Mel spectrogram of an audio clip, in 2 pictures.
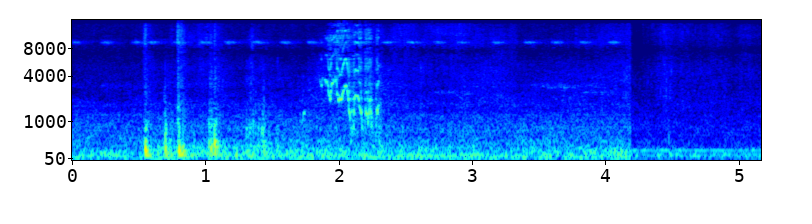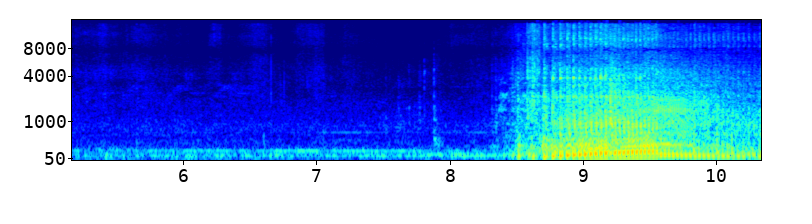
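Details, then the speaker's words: Husqvarna walk-behind trimmer after carburetor cleaned and reinstalled: small engine fires and climbs to a smooth steady buzz; runs normally after fix of no-start. "well it seems to be starting and working just fine now"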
